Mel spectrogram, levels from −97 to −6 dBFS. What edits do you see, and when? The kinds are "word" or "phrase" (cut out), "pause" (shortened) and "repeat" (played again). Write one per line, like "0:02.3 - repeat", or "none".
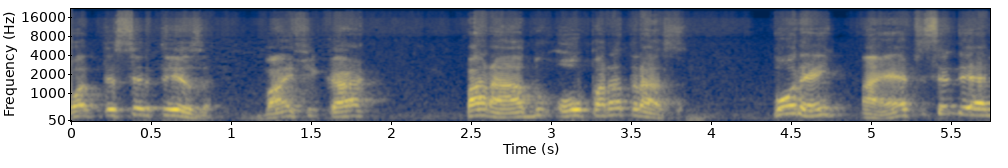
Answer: none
